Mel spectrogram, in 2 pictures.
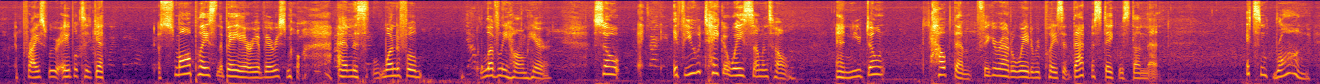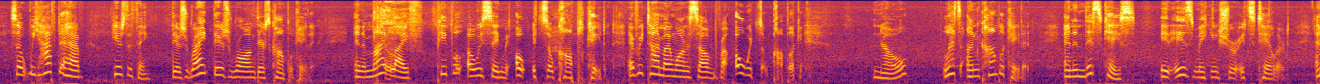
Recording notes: Recorded on the outdoor patio of Skip Paige's Little Bar in Palm Desert, CA.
